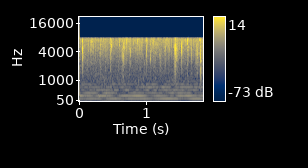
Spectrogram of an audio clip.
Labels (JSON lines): {"label": "biophony, midshipman", "recorder": "SoundTrap 500"}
